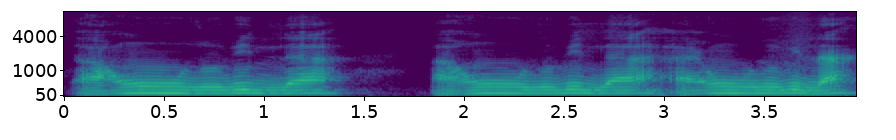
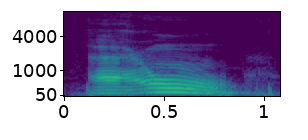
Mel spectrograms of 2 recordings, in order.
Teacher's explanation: Jadi keluarnya lewat rongga. Ya, rongga mulut bukan rongga hidung.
